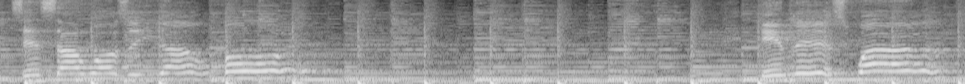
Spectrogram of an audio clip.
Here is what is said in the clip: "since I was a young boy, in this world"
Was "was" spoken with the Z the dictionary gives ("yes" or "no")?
yes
